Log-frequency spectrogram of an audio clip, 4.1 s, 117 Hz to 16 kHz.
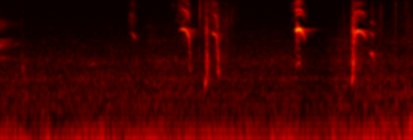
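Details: Captive Oriental small-clawed otters at Copenhagen Zoo, busy building a nest on 17 November 2016, give scattered thin high-pitched chirps and squeaks, one sharp peak standing out, against quiet low background hum.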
